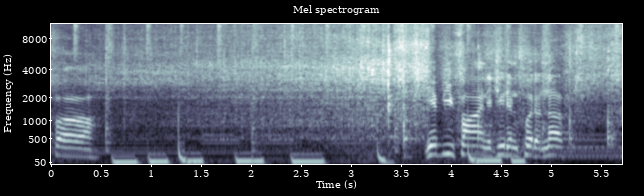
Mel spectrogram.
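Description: Chicken pieces sizzling in hot oil in a wok while a metal wok spatula turns them, scraping and clicking against the pan.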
